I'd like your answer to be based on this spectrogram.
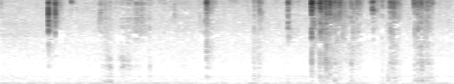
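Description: Fingertips with red nails peel and crumble thin flakes off three hollow, rolled yellow-and-white dry soap roses. Bright, dry crinkling crackles and sharp little snaps come in scattered bursts, with a denser cluster of crunches near the end.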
